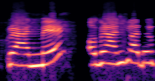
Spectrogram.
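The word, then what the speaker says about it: grand-mère: It's called ग्रैंड मेर। ठीक है। ग्रैंड मेर, ऐसे बोलेंगे आप, ग्रैंड मेर।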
